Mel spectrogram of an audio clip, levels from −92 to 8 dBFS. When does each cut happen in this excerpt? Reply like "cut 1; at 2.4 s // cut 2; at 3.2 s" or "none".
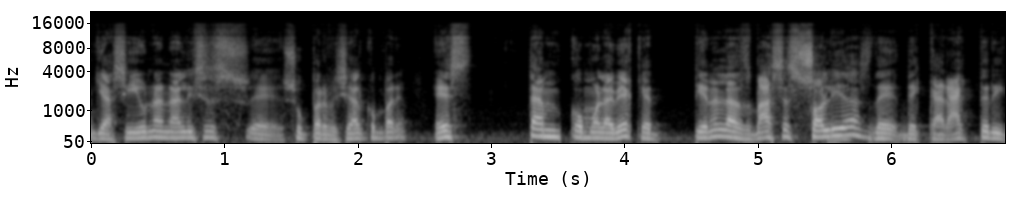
cut 1; at 2.5 s // cut 2; at 3.5 s // cut 3; at 4.0 s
